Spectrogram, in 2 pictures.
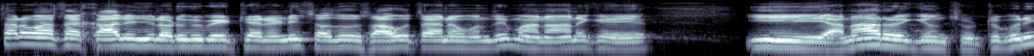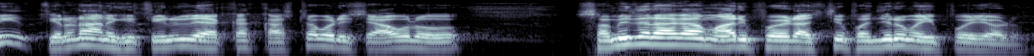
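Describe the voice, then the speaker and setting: In a sermon testimony, a male pastor recounts his life story, posing rhetorical questions and moving between intense and gentle emotion. His voice sits slightly high, and his delivery is brisk and smooth.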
